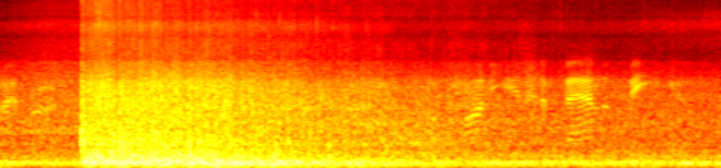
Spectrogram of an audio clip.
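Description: White phosphorus artillery barrage in the WWII strategy game Company of Heroes, a sudden loud blast followed by a long rumbling roar that slowly fades, with faint game sounds around it.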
